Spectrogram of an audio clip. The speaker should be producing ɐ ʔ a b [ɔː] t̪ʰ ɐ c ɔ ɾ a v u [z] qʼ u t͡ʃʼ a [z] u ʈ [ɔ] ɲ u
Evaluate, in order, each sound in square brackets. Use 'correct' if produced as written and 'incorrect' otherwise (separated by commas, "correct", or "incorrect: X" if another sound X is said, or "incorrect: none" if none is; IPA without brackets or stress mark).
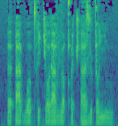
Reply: incorrect: ɔ, incorrect: none, correct, correct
